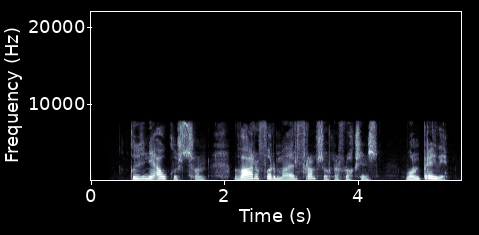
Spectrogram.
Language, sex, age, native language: Icelandic, female, 12, Icelandic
